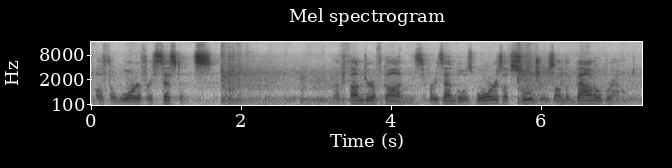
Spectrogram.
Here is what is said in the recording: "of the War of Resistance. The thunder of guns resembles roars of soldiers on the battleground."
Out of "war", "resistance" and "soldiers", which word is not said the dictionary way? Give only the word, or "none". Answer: none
